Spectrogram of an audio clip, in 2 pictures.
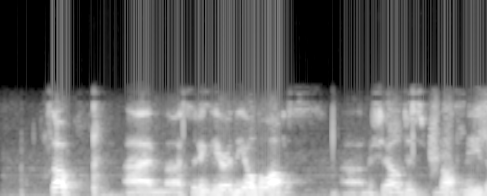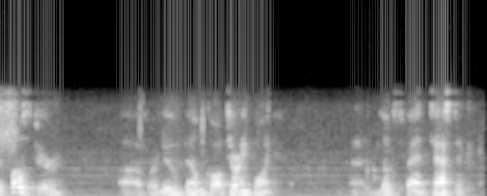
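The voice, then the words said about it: Barack Obama impression. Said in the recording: “I heard you do this Obama impersonation”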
